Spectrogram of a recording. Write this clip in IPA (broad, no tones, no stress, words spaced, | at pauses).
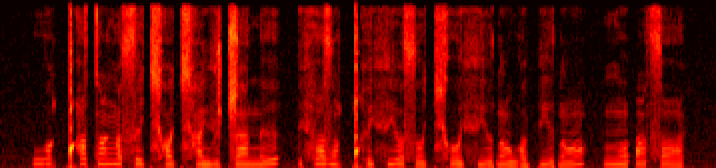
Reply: wɔǃʰɯ tˤẽŋo sɘt͡ɕʰɒt͡ɕʰãvʲɒ ʈ͡ʂa nɘ | fʲɒzˤõǃʰʏ fʲɔso t͡ɕʰo fʲoɗɔ̃wɔ pʲɯɗɔ̃ | ŋõʔã sˤʏ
